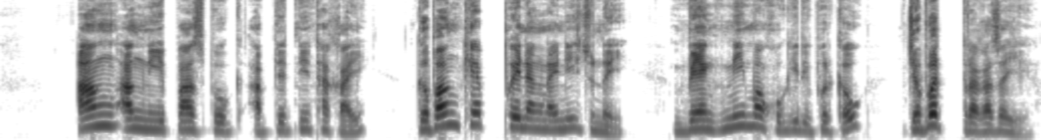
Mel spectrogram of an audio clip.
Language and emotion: Bodo, angry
